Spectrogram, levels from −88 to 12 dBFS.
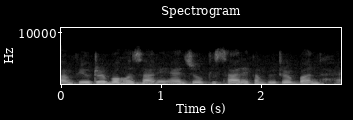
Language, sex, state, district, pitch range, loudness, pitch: Hindi, female, Bihar, Kishanganj, 195-215 Hz, -34 LUFS, 210 Hz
